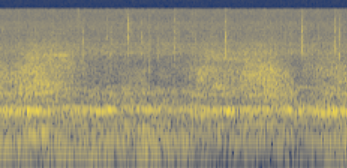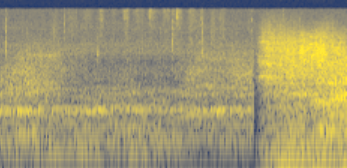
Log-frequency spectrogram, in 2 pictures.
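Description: Blades whoosh and slash through the air.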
